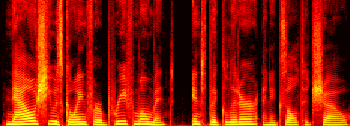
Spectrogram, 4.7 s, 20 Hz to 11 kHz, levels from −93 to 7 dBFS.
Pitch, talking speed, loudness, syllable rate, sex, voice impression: 205 Hz, 180 wpm, -16 LUFS, 4.5 syllables/s, female, very feminine, slightly young, very adult-like, thin, tensed, slightly powerful, bright, slightly soft, clear, fluent, very cute, intellectual, refreshing, very sincere, calm, friendly, reassuring, slightly unique, elegant, slightly wild, sweet, lively, slightly strict, slightly intense, modest, slightly light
